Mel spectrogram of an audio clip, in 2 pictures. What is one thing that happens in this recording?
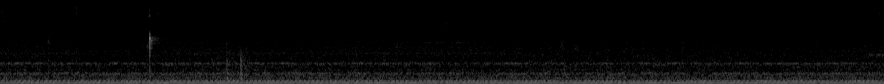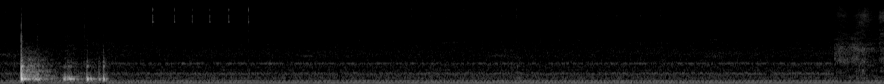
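A brush swishes softly over paper.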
